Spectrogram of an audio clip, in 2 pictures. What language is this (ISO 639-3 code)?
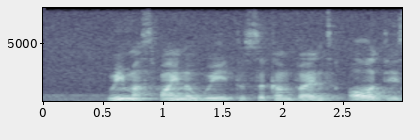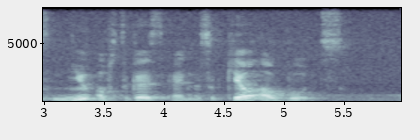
eng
